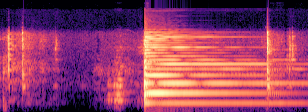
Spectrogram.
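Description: After some faint handling noise, a single banjo note on the first string at the third fret is picked sharply and sustains with a slow fade, followed by a couple of soft clicks.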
